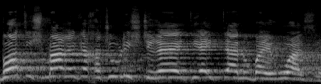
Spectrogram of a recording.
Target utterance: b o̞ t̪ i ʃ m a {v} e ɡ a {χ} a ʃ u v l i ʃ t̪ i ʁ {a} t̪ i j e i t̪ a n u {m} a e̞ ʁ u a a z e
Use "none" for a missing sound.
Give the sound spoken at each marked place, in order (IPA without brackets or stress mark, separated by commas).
ʁ, χ, e, b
